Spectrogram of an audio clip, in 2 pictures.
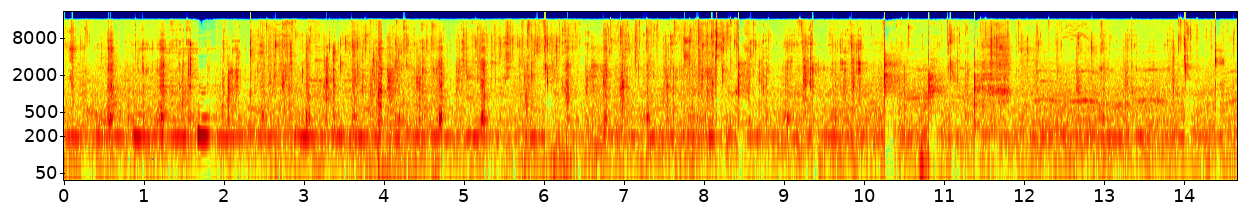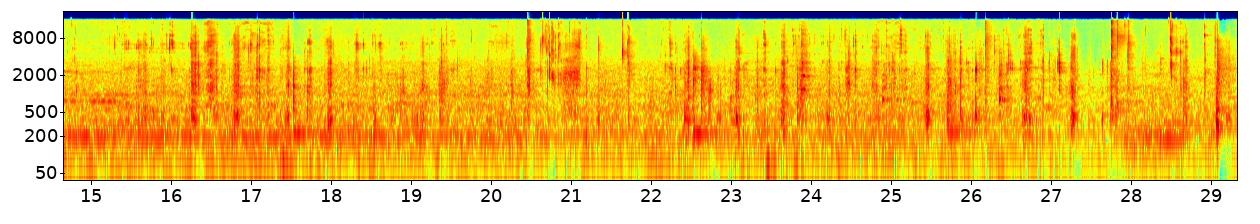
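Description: Close-miked wet chewing and lip smacking of a person eating saucy braised pork hock (pata tim) with rice, as a dense run of small clicks and squelches.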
